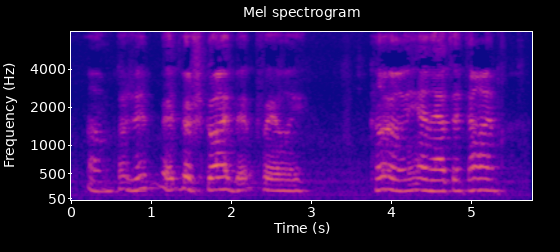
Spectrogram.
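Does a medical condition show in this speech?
Yes: ALS; about 25 years since diagnosis.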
